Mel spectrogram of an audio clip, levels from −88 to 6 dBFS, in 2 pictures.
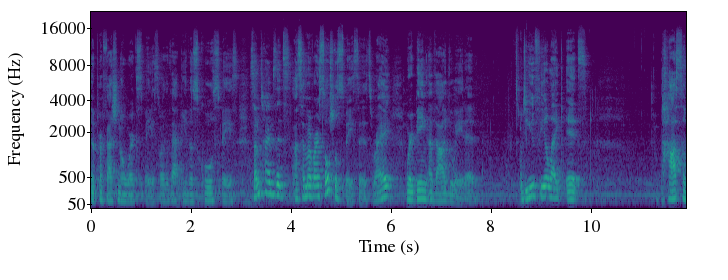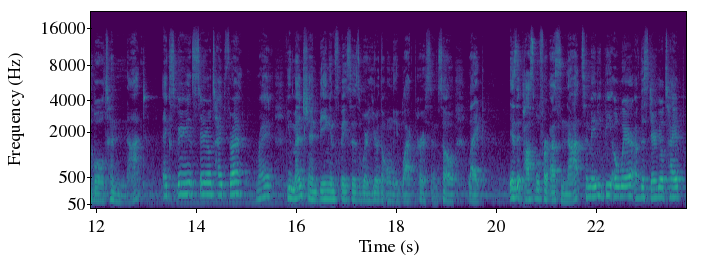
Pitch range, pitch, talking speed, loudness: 105-170 Hz, 125 Hz, 145 wpm, -38 LUFS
